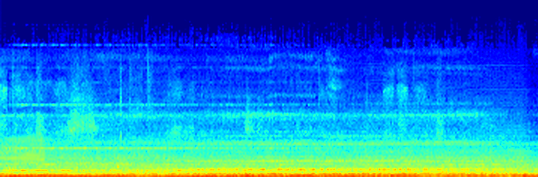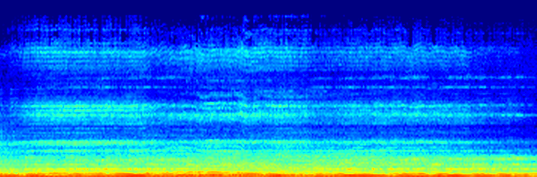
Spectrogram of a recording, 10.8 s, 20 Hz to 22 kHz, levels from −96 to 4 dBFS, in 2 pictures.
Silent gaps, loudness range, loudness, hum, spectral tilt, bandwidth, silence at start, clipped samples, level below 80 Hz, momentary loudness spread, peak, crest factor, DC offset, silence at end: none; 2 LU; -17 LUFS; none; -9 dB/octave; 9.4 kHz; 0 s; under 0.1%; -20 dBFS; 4 LU; -4 dBFS; 12 dB; under 0.1%; 0 s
